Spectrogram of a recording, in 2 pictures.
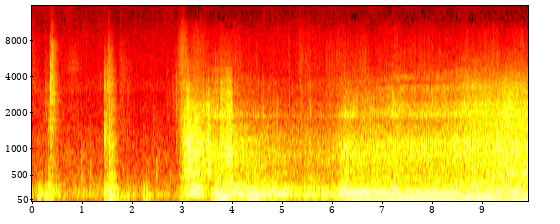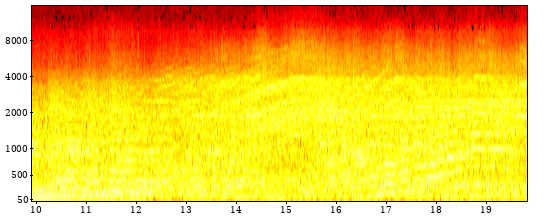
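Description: A few sharp clunks, like car doors shutting, give way to a car engine starting up and running steadily and loudly, its pitch rising and shifting as the vehicle drives off.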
